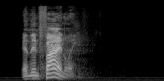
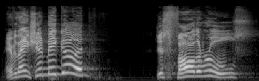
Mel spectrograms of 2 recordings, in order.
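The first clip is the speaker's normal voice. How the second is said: much higher, louder singsong of easy confidence; mock confident voice; 11 dB louder than usual. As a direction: parody the naive couple who thought all was fine. Mocking their own naive confidence.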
